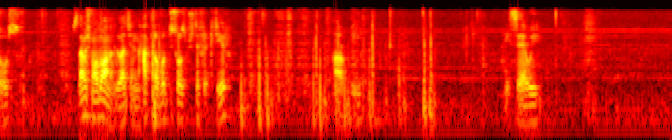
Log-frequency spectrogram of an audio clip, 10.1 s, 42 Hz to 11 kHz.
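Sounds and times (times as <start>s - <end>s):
person speaking: 1.1s - 5.7s.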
